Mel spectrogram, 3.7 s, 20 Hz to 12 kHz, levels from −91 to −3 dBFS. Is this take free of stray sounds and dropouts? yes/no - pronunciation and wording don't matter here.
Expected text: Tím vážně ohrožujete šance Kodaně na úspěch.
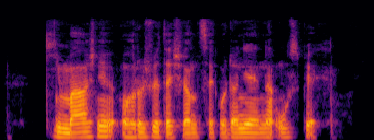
yes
